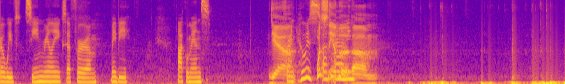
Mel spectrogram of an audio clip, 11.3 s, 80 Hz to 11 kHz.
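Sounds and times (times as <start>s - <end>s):
speech: 0.0s - 2.6s, 3.5s - 4.2s, 5.4s - 7.6s
rapid typing on a computer keyboard: 8.4s - 11.2s.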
